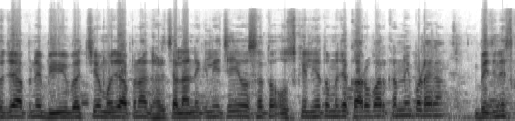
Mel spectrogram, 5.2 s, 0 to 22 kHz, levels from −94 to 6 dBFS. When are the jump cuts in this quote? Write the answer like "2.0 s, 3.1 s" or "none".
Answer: none

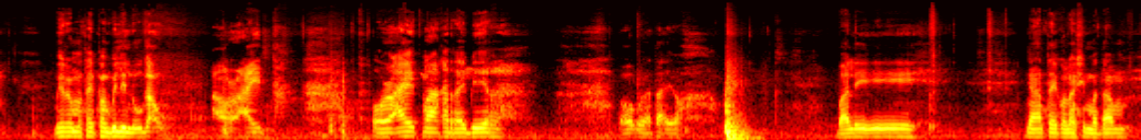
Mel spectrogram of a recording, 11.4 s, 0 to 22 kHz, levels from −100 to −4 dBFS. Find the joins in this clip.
none

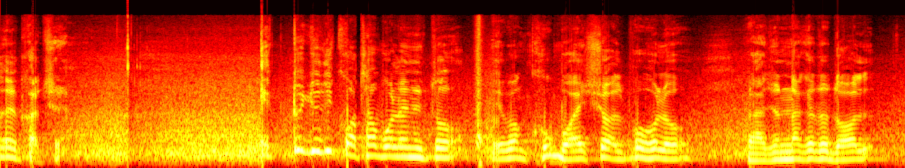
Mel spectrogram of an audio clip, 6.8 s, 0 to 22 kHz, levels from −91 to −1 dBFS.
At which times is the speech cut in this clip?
3.6 s

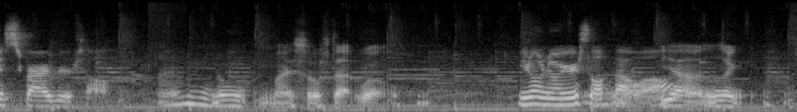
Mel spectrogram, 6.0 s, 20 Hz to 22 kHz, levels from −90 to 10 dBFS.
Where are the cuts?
none

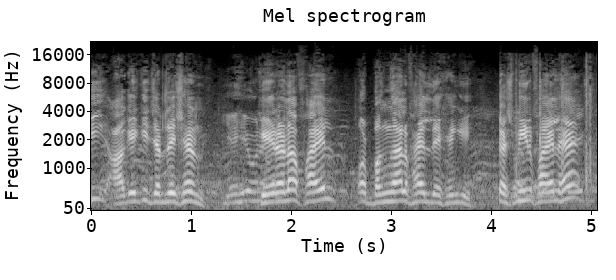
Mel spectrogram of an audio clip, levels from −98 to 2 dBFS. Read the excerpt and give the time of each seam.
4.0 s

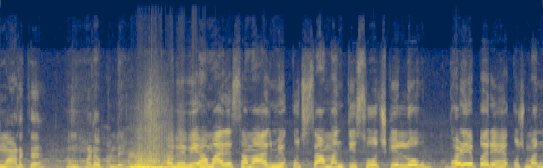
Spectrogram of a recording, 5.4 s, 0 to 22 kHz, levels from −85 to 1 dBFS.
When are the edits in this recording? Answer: 1.5 s

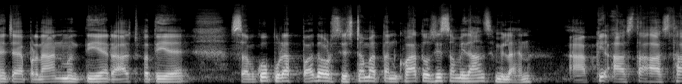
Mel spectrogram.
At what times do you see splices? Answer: 5.6 s

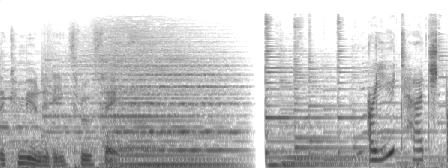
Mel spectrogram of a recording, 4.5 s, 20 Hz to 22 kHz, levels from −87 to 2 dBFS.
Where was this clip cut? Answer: 1.2 s, 2.5 s

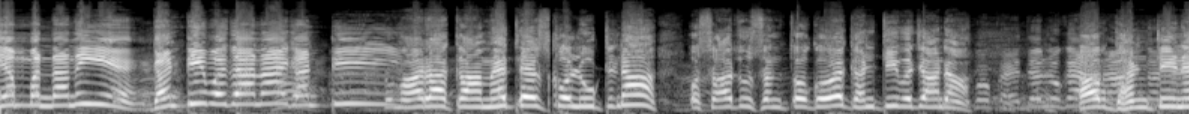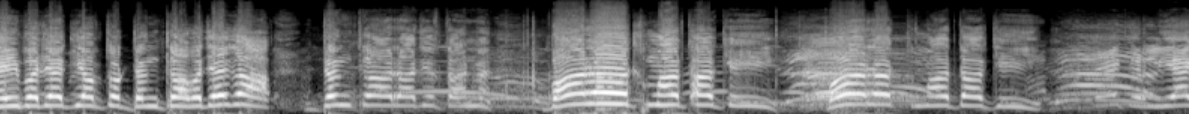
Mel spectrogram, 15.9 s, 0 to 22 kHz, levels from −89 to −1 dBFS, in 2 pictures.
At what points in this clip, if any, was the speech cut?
none

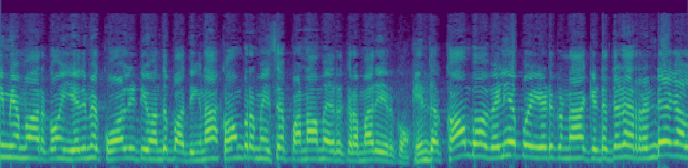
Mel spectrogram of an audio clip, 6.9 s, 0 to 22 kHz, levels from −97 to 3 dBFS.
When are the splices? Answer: 4.1 s

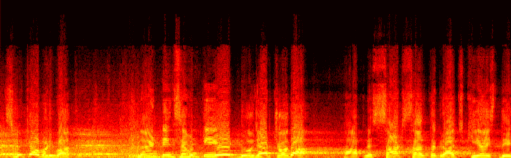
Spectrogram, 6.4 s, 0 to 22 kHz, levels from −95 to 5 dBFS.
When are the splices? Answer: 1.6 s

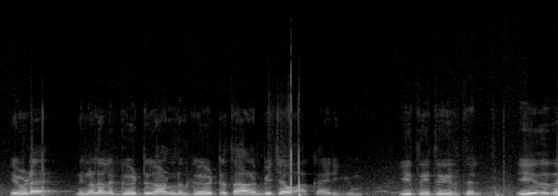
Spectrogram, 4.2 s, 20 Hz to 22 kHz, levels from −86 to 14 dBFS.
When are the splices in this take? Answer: none

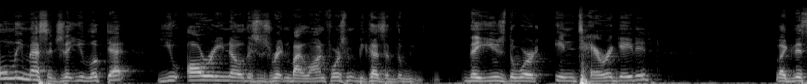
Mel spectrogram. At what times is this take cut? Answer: none

